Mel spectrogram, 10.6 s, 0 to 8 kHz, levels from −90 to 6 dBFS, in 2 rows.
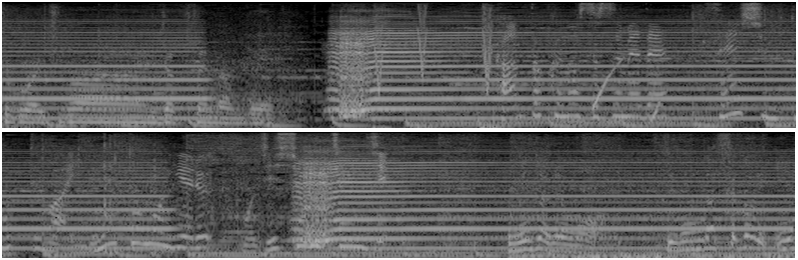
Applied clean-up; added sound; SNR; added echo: none; Bowed string instrument; -3 dB; none.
